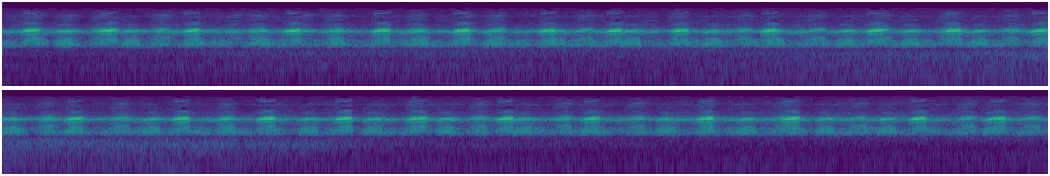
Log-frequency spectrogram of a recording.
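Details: Nighttime frog chorus in a flooded paddy before rice planting in May, Japan, courtship calling after winter underground; rhythmic bright croaking pulses repeating quickly, with a passing vehicle's broad low rumble rising midway.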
